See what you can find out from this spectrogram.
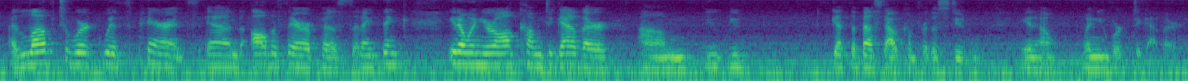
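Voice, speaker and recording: Gravelly older woman, earnest and halting. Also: lowish voice, steady tone. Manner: earnest, halting with many ums. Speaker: school staff job candidate. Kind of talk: job interview answers. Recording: noisy background.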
